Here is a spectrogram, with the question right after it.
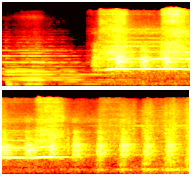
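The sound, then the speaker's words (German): A steam locomotive sounds a long, steady whistle over a loud hiss of steam, then chuffs rhythmically as it pulls away. The train is loud, and no one speaks. “Mit der Dampflok.”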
